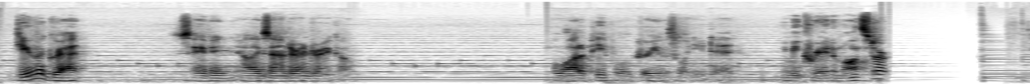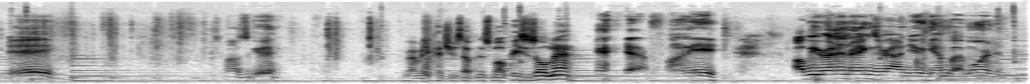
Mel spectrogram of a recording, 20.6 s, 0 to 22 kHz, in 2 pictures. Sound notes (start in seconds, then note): 16.2 laughing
